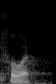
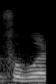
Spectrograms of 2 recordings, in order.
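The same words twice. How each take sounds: First: It sounds dominant and commanding. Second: It sounds submissive and pleading.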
